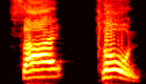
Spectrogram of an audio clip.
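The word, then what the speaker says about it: cyclone: साइक्लोन ये इ silent है। ध्यान रखिएगा। साइलेंट ये मैजिक ही है।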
